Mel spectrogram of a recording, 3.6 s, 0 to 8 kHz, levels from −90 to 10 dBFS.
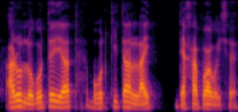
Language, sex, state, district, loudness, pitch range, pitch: Assamese, male, Assam, Kamrup Metropolitan, -19 LUFS, 115-145 Hz, 125 Hz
